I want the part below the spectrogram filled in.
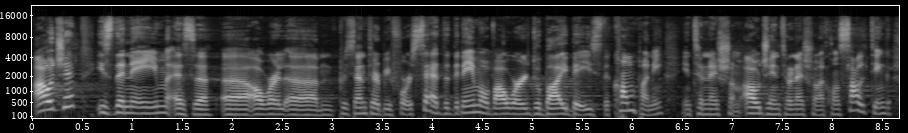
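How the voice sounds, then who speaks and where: Animated Italian-accented woman moderating on stage. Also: low-pitched. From Italy. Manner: emphatic, deliberate, poses questions to listeners. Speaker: panel moderator and educator. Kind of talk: conference stage presentation addressing an audience. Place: large indoor conference hall. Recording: reverberant hall sound.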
